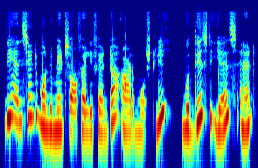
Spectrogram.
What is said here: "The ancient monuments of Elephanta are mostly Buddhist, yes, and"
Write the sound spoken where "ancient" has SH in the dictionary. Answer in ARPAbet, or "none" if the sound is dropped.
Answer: S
